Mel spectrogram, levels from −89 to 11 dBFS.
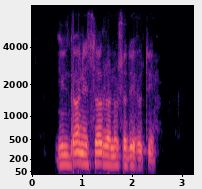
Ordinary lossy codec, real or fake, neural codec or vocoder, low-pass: Opus, 32 kbps; real; none; 7.2 kHz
